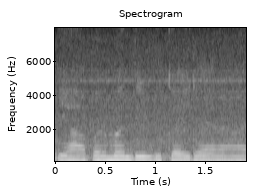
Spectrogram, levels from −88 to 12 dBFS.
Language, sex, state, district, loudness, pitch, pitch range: Hindi, female, Assam, Hailakandi, -12 LUFS, 205 Hz, 200-215 Hz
